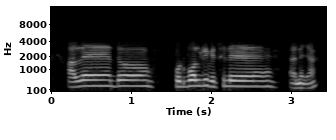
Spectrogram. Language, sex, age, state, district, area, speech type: Santali, male, 18-30, West Bengal, Birbhum, rural, conversation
